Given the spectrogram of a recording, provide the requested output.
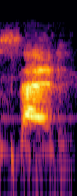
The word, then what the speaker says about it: said: Let's examine the word said, as in, Mom said to take off your shoes. Said rhymes with words you know, like head and bed.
